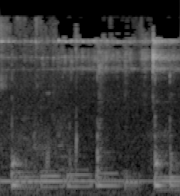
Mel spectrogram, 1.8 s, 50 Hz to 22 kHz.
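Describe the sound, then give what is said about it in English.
Quiet mid-1970s instrumental groove music from YouTube in the background, with steady sustained tones and crisp bongo hits tapping out a loose rhythm. No one speaks over it. “Kind of groove stuff, you know? Bongos.”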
